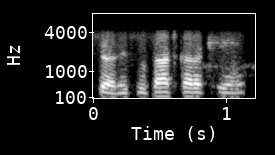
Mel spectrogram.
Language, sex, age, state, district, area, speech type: Hindi, male, 18-30, Bihar, Darbhanga, rural, conversation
